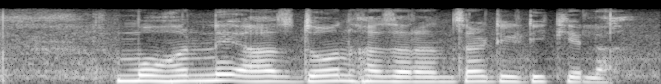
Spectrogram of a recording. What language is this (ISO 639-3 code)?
mar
